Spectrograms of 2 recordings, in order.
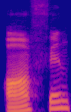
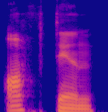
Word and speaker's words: often: often lembra que o often pode ser pronunciado tanto often quanto often dá na mesma é a mesma a mesma palavra só que às vezes pronunciadas de diferente duas formas often dá uma ideia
